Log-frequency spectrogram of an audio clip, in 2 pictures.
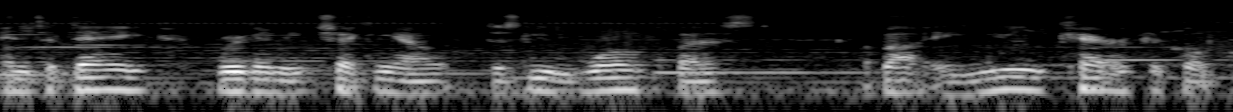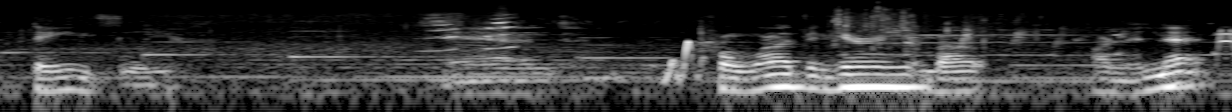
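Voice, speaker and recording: A man's voice: lowish voice, measured pace. A man hosting a gaming video with casual gameplay commentary. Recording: loud game music behind.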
